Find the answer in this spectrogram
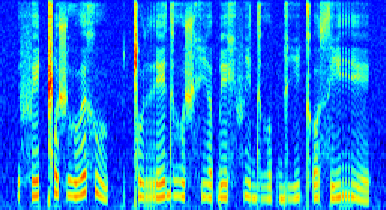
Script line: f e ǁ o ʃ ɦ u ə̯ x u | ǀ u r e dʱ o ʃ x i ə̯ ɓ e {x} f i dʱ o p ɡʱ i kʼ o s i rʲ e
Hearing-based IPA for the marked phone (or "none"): x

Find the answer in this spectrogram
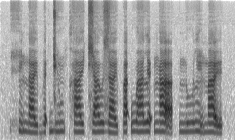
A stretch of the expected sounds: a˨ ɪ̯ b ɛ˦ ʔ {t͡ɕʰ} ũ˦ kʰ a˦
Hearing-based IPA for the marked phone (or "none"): d͡ʑ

